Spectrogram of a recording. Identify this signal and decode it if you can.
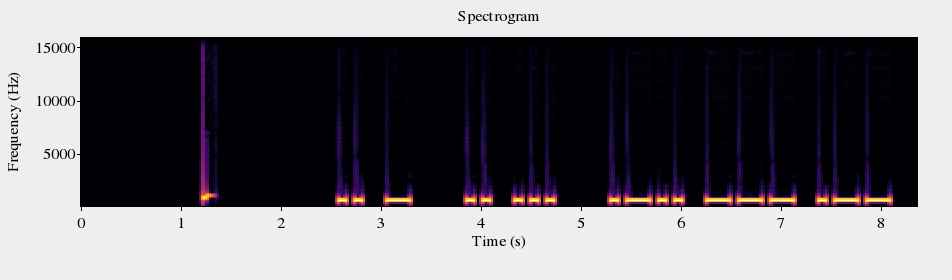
Morse code, heard as a keyed tone, about 15 wpm, 700 Hz. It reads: IT IS LOW
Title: Sentences from Top 1000 Words - Review Part 5 - 15wpm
